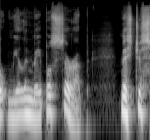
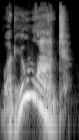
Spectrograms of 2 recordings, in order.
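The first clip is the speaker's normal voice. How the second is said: put-on cranky, wary, crotchety old-man voice, pitched up; 5 semitones higher, 4 dB louder than usual. Narrator reads an old man answering a knock at the door: crotchety, suspicious old man. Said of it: "an old man's voice, crotchety and suspicious".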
